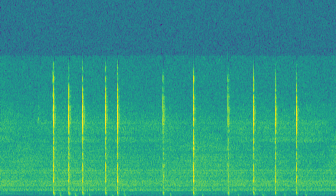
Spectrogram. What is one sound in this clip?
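A creature laps water in repeated short gulps.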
